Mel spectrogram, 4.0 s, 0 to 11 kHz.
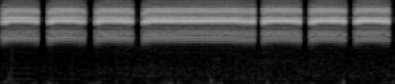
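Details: Cicada singing from 5 cm away in Bodrum, Turkey, amid a daylong chorus of hundreds: piercing high buzz in pulses, one stretched into a long unbroken drone of over a second before the regular rhythm resumes.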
